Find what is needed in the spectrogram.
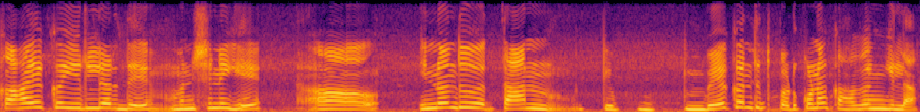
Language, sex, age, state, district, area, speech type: Kannada, female, 18-30, Karnataka, Yadgir, urban, spontaneous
